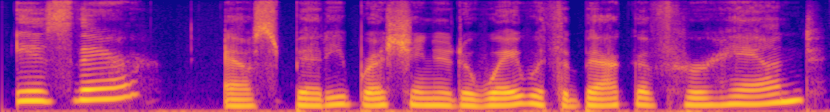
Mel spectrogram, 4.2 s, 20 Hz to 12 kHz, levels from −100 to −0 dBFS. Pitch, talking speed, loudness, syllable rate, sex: 200 Hz, 190 wpm, -17 LUFS, 4.9 syllables/s, female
